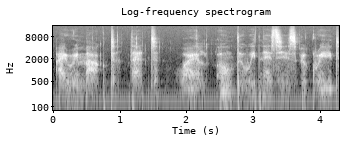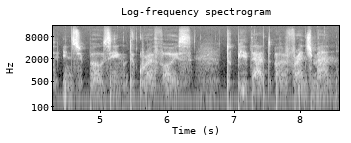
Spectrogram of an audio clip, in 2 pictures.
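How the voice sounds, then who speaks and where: Slow close-mic whispering storyteller. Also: rough recording. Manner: slow, soft unvoiced whisper throughout. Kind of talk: whispered ASMR story reading.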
